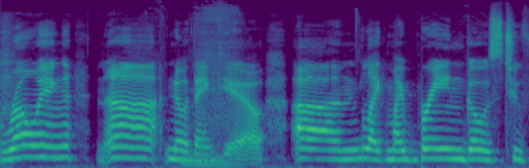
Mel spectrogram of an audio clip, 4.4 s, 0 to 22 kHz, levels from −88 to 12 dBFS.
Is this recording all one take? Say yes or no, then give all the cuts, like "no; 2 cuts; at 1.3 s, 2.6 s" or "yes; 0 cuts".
no; 1 cut; at 3.0 s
